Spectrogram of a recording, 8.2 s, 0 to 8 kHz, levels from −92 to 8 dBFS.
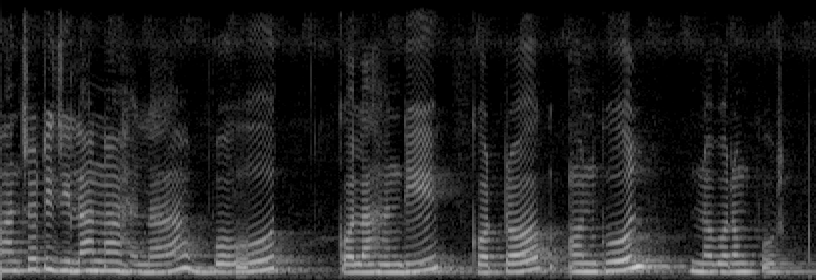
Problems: none marked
